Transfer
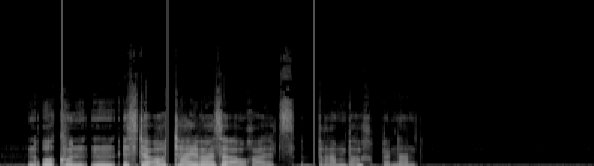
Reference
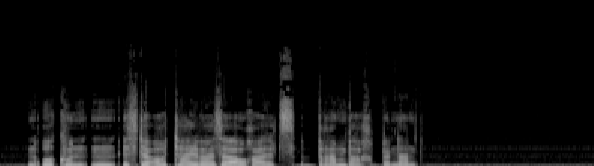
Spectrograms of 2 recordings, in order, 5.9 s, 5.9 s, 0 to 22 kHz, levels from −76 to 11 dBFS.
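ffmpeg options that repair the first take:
ffmpeg -i in.wav -filter_complex "[0:a]adeclick=threshold=4,asplit=3[link_01][link_02][link_03];[link_01]afade=type=out:start_time=3.56:duration=0.02[link_04];[link_02]highpass=frequency=140:width=0.5412,highpass=frequency=140:width=1.3066,afade=type=in:start_time=3.56:duration=0.02,afade=type=out:start_time=3.68:duration=0.02[link_05];[link_03]afade=type=in:start_time=3.68:duration=0.02[link_06];[link_04][link_05][link_06]amix=inputs=3:normalize=0,asetnsamples=nb_out_samples=441:pad=0,asendcmd='2.27 volume volume 7.5dB',volume=0dB" out.wav

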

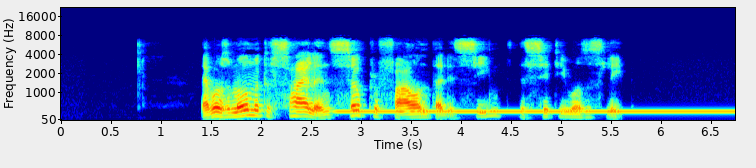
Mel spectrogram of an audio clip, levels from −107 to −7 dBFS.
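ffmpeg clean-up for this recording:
ffmpeg -i in.wav -af "bandreject=frequency=320:width=30" out.wav

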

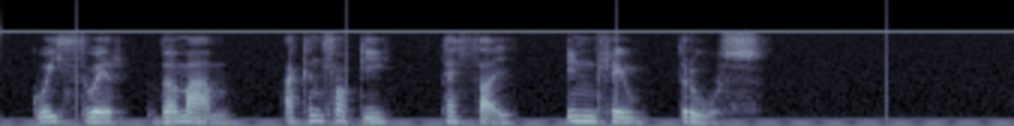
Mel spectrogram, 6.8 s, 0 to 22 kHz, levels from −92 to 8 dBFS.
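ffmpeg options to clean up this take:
ffmpeg -i in.wav -af "adeclick=threshold=4,bandreject=frequency=54.5:width_type=h:width=4,bandreject=frequency=109:width_type=h:width=4,bandreject=frequency=163.5:width_type=h:width=4,bandreject=frequency=218:width_type=h:width=4,bandreject=frequency=7700:width=30,agate=range=-21dB:threshold=-27dB" out.wav

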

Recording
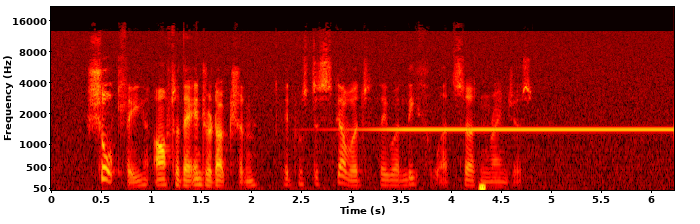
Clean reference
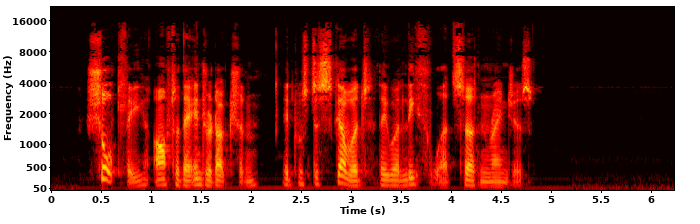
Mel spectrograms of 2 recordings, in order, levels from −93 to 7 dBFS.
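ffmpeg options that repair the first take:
ffmpeg -i in.wav -filter_complex "[0:a]bandreject=frequency=1400:width=30,asplit=3[link_01][link_02][link_03];[link_01]afade=type=out:start_time=4.28:duration=0.02[link_04];[link_02]highpass=frequency=140:width=0.5412,highpass=frequency=140:width=1.3066,afade=type=in:start_time=4.28:duration=0.02,afade=type=out:start_time=4.4:duration=0.02[link_05];[link_03]afade=type=in:start_time=4.4:duration=0.02[link_06];[link_04][link_05][link_06]amix=inputs=3:normalize=0,afwtdn=0.0035,asetnsamples=nb_out_samples=441:pad=0,asendcmd='2.13 volume volume 7dB',volume=0dB" out.wav

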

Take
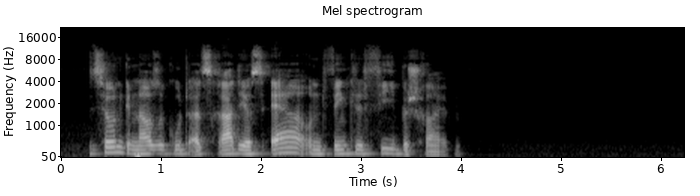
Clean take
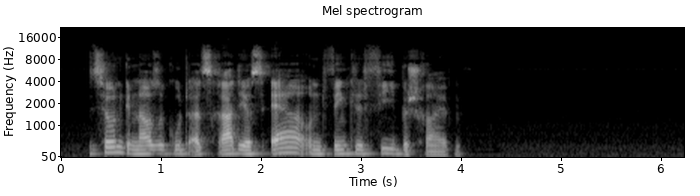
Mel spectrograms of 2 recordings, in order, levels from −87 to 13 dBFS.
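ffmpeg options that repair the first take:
ffmpeg -i in.wav -filter_complex "[0:a]asplit=3[link_01][link_02][link_03];[link_01]afade=type=out:start_time=0.73:duration=0.02[link_04];[link_02]highpass=frequency=140:width=0.5412,highpass=frequency=140:width=1.3066,afade=type=in:start_time=0.73:duration=0.02,afade=type=out:start_time=0.85:duration=0.02[link_05];[link_03]afade=type=in:start_time=0.85:duration=0.02[link_06];[link_04][link_05][link_06]amix=inputs=3:normalize=0,asetnsamples=nb_out_samples=441:pad=0,asendcmd='3.78 volume volume 9.5dB',volume=0dB" out.wav

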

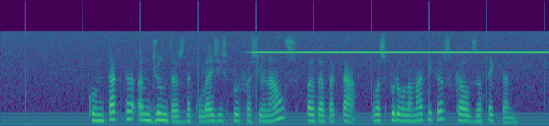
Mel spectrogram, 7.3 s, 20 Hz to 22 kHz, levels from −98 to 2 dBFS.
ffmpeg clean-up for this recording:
ffmpeg -i in.wav -af "adeclick=threshold=4,bandreject=frequency=104.2:width_type=h:width=4,bandreject=frequency=208.4:width_type=h:width=4,bandreject=frequency=312.6:width_type=h:width=4,bandreject=frequency=416.8:width_type=h:width=4,bandreject=frequency=4000:width=30,afftdn=noise_reduction=21:noise_floor=-51" out.wav

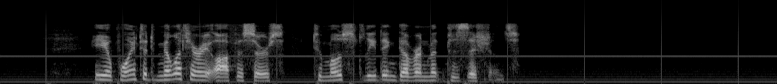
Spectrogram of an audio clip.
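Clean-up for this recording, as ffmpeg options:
ffmpeg -i in.wav -af "adeclick=threshold=4,bandreject=frequency=119.9:width_type=h:width=4,bandreject=frequency=239.8:width_type=h:width=4,bandreject=frequency=359.7:width_type=h:width=4,bandreject=frequency=479.6:width_type=h:width=4,bandreject=frequency=599.5:width_type=h:width=4,bandreject=frequency=719.4:width_type=h:width=4,bandreject=frequency=1400:width=30,agate=range=-21dB:threshold=-46dB" out.wav

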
